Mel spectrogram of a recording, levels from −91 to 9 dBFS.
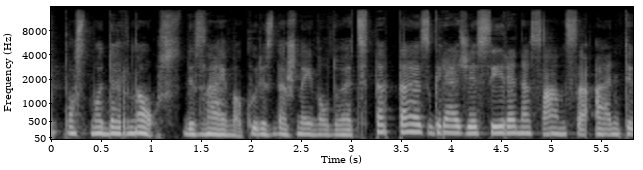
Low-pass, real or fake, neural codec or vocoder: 14.4 kHz; fake; vocoder, 44.1 kHz, 128 mel bands, Pupu-Vocoder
